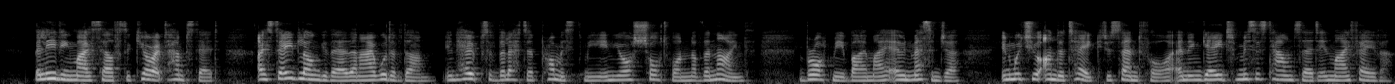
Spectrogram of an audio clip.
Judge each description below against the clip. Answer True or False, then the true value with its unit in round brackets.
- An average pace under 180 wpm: False (205 wpm)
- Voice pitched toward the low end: False (205 Hz)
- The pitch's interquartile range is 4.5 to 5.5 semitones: False (3.4 semitones)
